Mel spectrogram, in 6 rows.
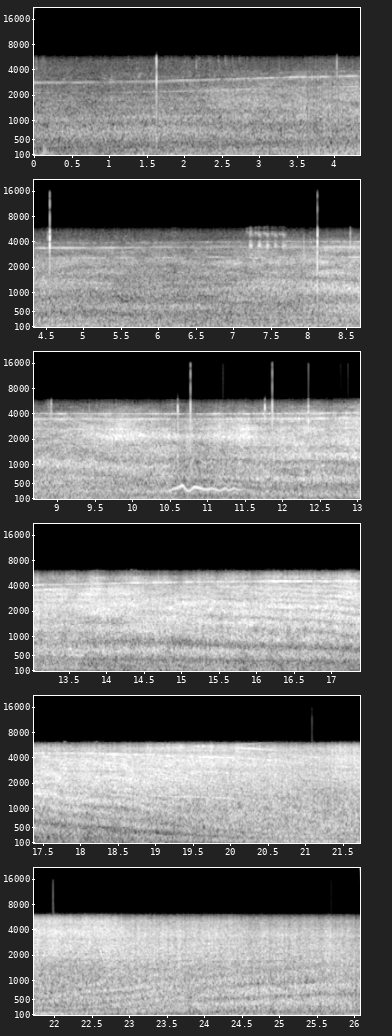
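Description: Airbus A330 jet airliner on final approach, passing low overhead with its engines running. There is a steady rumble and a thin whine that rises slowly in pitch. The sound gets louder about seven seconds in and stays loud, with a sweeping quality as the plane goes over.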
